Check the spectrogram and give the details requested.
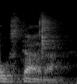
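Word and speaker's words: أستاذة: Ustada, profesora. La T marbuta no la vamos a pronunciar si está así.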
